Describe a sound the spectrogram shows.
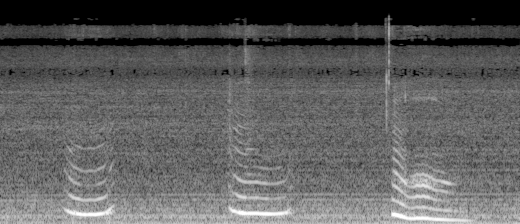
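A cat meows loudly and drawn-out, three times.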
